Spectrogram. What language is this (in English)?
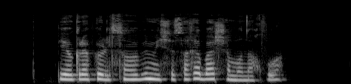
Georgian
